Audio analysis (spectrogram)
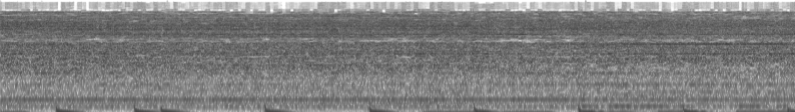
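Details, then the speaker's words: Mixer grinder after repair (burning smell and flapping noise before; wires rejoined): high, even hiss and whine at full speed, no flapping or irregular beat; motor running smooth and normal. "बिल्कुल सही है, देख लो कोई आवाज नहीं आ रहा, बिल्कुल बराबर चला गया मोटर में।"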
